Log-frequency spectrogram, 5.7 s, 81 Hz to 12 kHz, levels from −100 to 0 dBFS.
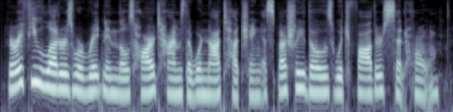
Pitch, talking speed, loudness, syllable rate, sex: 200 Hz, 200 wpm, -17 LUFS, 6.0 syllables/s, female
